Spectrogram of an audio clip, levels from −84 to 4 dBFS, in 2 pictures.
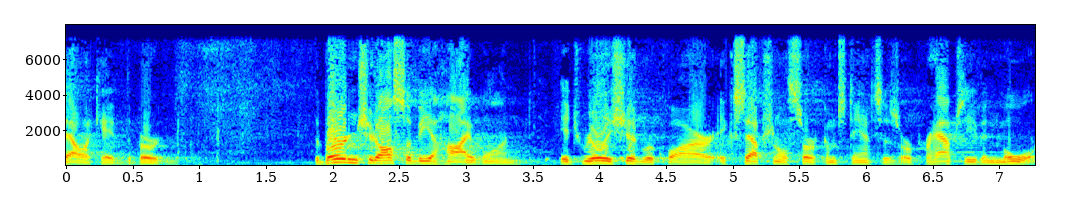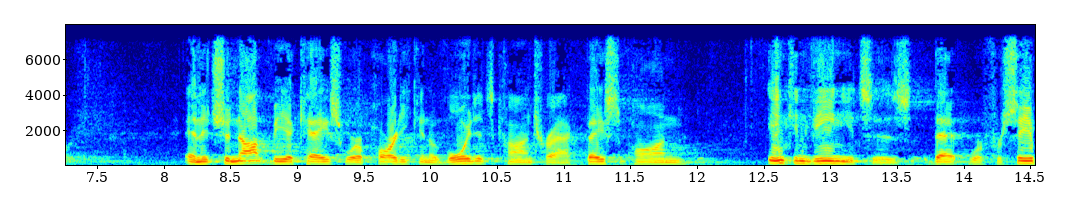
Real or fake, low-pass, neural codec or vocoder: real; 7.2 kHz; none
